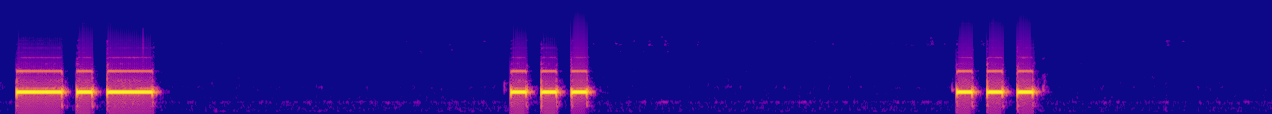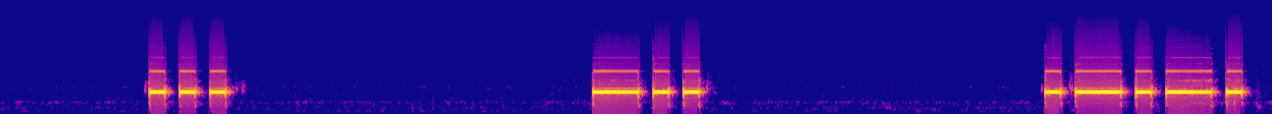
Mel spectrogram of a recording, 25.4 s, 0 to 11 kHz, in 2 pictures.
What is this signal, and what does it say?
Morse code, heard as a keyed tone, about 8 wpm, 650 Hz. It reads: K S S S D <AR>
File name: jh8cbh / 2023cw / review1-3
